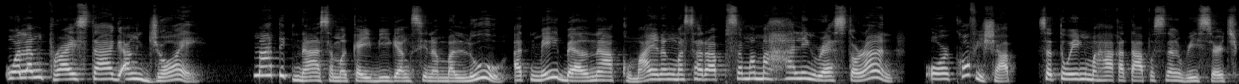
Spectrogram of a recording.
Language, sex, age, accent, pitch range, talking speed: Filipino, female, 40-59, native, 165-255 Hz, 135 wpm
